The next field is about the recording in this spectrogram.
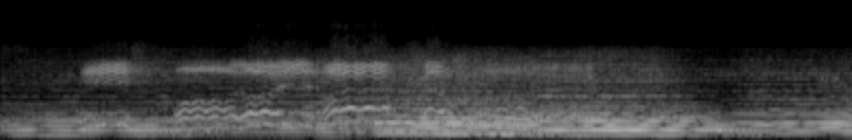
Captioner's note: with haughty scorn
